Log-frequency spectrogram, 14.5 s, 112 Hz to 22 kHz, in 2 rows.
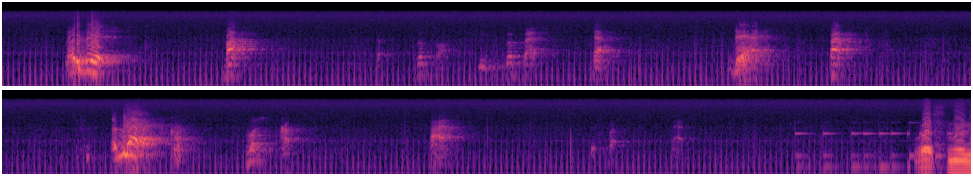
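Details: Vocal tics in Tourette's syndrome with generalized tics, a fast hyperkinesis with rough hyperkinesis of the facial and speech muscles causing pronounced speech impairment, which later almost disappeared with haloperidol; real patient, 1979 film.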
